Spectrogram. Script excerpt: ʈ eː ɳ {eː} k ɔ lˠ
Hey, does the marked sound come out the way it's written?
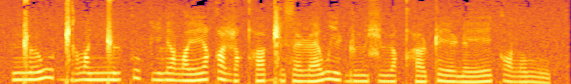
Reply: yes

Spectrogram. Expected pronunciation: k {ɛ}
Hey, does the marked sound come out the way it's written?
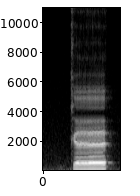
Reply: yes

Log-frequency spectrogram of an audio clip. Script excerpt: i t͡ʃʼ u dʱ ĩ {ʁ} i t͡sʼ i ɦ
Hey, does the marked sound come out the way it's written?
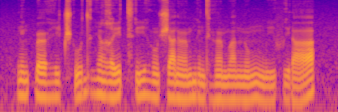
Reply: yes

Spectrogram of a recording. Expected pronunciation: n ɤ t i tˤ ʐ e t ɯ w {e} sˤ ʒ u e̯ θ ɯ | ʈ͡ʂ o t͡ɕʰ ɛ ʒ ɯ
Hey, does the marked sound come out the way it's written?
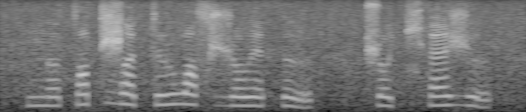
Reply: no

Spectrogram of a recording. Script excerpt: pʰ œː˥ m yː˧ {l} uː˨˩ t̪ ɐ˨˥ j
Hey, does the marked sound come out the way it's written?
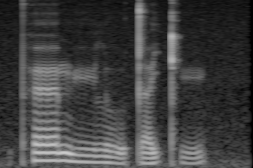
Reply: yes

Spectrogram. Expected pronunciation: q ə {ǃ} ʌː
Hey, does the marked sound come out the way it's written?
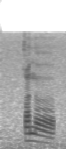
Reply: no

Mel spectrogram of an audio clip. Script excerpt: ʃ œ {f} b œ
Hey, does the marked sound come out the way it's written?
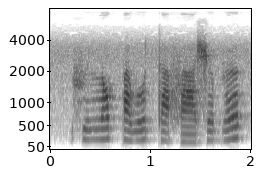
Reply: no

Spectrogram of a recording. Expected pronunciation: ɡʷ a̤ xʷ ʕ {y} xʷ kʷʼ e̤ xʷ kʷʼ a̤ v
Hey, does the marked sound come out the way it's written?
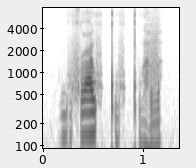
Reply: no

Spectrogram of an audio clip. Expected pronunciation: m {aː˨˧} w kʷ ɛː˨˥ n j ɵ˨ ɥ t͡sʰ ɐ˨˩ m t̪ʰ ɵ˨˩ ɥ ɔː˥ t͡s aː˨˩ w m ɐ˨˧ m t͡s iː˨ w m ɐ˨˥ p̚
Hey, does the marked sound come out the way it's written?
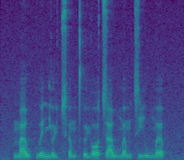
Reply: yes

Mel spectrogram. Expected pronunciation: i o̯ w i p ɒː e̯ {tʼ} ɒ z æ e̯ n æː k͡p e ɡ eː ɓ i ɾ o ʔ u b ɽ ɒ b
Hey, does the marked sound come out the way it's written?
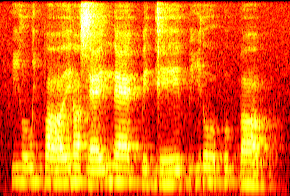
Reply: no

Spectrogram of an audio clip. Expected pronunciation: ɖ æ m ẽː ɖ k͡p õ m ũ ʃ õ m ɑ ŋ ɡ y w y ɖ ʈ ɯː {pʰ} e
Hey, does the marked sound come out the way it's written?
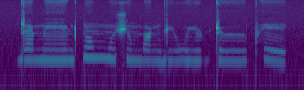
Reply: yes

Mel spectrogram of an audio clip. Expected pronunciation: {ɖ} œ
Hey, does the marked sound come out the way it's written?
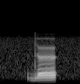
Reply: no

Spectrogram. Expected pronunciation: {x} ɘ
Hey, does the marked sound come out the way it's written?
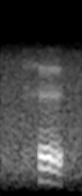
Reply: no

